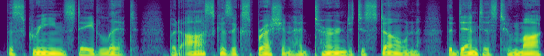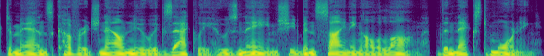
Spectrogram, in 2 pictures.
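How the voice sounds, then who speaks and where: A man narrating a scripted story in a measured, even manner. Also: deep voice, dry recording, studio quality.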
